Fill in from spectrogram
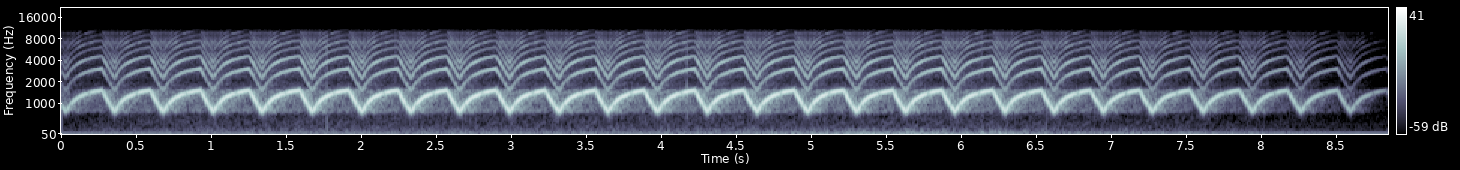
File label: Siren; gfactory; vehicles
